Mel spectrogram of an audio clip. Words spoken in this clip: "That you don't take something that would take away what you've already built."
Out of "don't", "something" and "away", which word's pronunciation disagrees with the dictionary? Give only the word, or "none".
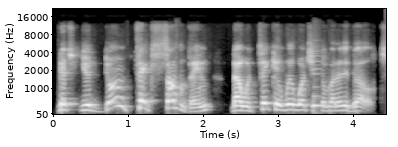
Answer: none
